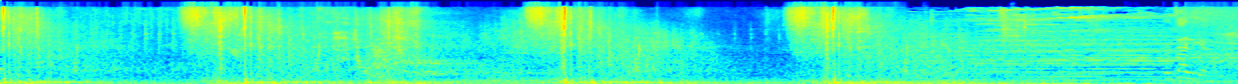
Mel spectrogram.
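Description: Booming blasts from the Confringo fire spell in Hogwarts Legacy, several loud impacts spaced a few seconds apart over dense game ambience and music.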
